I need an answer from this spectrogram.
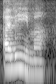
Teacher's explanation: अलीमा में आपने आइन की साउंड नहीं लानी है। हमजा है। अलीमा में अलीमा नहीं कहना, अलीमा।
